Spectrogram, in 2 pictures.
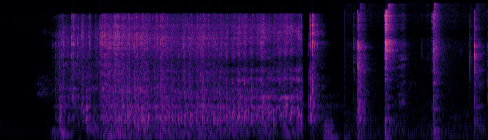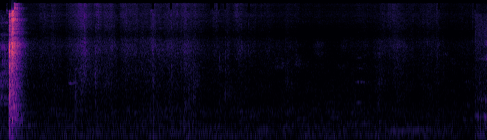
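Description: A sewing machine stitches cloth folded one inch for a semi-Patiala pant, running in a loud, fast burst for a few seconds, then stopping with several short separate clacks and faint handling noise afterward.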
